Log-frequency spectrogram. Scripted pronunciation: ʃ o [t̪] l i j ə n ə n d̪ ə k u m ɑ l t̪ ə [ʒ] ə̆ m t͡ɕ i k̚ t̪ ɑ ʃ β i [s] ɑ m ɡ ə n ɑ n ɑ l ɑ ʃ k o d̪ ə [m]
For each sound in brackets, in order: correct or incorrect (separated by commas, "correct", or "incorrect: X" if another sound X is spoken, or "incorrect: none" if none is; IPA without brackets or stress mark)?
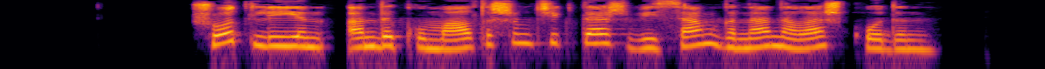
correct, incorrect: ʃ, correct, incorrect: n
